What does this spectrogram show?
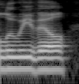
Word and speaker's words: Louisville: Much like how people call Louisville, Louisville. If you're from Louisville, they go Louisville. That's how you say it. You say Louisville.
